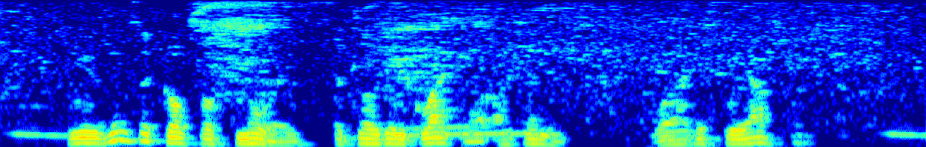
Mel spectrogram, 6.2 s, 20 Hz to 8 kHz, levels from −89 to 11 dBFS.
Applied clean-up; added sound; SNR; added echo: classical method Wiener filter.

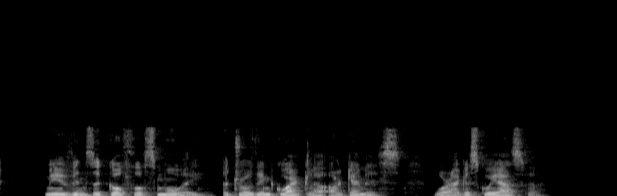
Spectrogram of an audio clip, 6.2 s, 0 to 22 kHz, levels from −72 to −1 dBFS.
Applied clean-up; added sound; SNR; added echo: none; none; none; none.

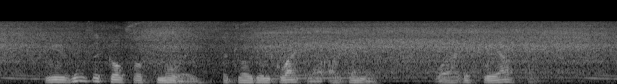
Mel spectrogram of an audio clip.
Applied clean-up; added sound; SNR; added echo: none; Tools; -2 dB; none.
